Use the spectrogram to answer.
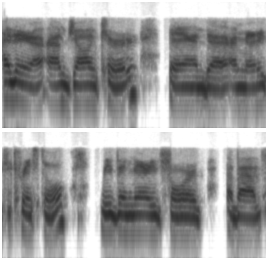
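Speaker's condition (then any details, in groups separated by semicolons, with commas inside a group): Spinal muscular atrophy type 2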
